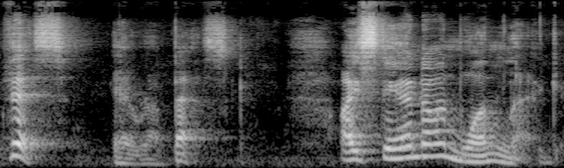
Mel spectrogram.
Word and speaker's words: arabesque: it's an Arabesque you say it like this arabesque I stand on one leg and I hold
